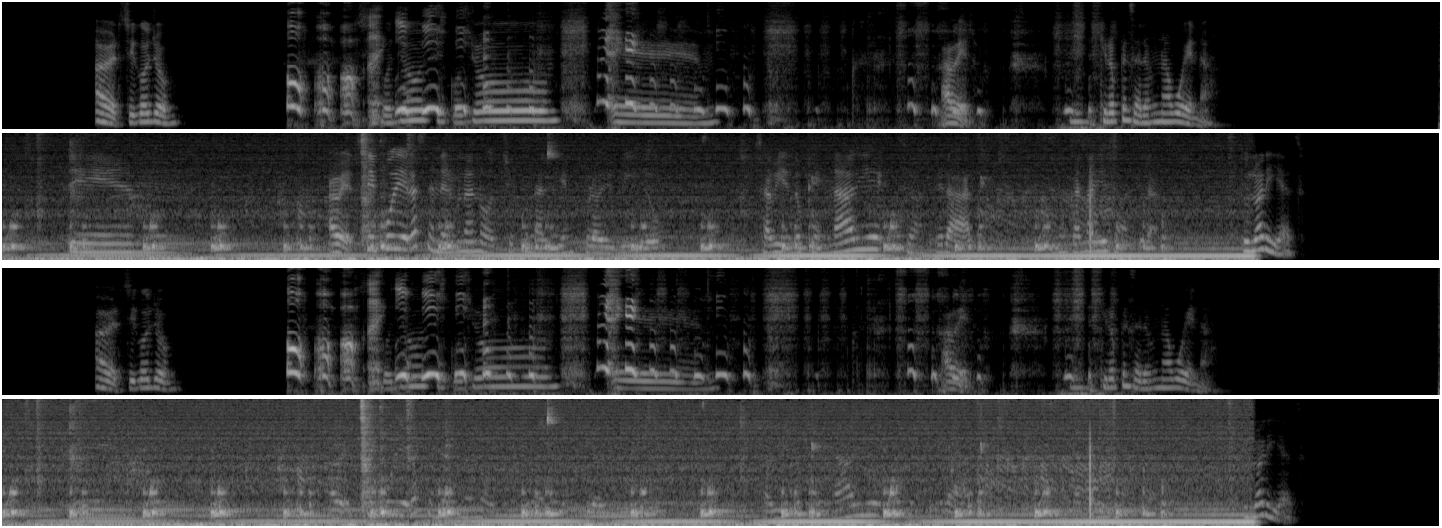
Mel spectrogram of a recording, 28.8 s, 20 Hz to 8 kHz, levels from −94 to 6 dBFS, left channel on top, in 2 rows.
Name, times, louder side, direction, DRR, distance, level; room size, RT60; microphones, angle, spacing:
voice 1, 0.9-1.8 3.5-5.6 6.1-7.2 9.4-9.7 10.7-12.1 15.0-16.3 17.6-21.0 21.9-24.1 24.9-26.0 26.8-27.3, left 6 dB, 75° left, 0.5 m, -45 dB
Laughter, 2.8-7.9 8.9-9.8 10.1-10.2 10.5-11.0, right 2 dB, 15° right, 0.4 m, -39 dB
sound 1, 14.4-26.9, right 3 dB, 70° right, 0.4 m, -34 dB
4.2 x 3.5 x 3.0 m
head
